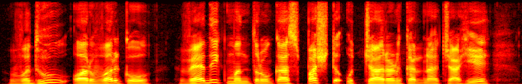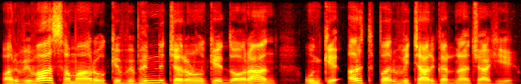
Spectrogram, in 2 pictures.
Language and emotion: Hindi, neutral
